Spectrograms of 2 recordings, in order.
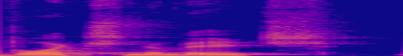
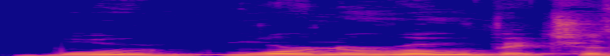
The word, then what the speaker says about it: Wojnarowicz: I'm going to butcher his name, David Wojnarowicz, or Wojnarowicz, as I always pronounce it.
